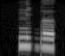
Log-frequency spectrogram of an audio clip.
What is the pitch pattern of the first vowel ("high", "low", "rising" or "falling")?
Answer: low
